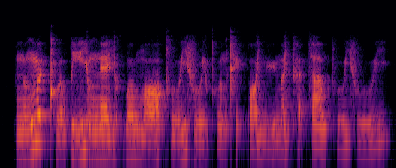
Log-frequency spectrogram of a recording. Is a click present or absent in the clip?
absent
